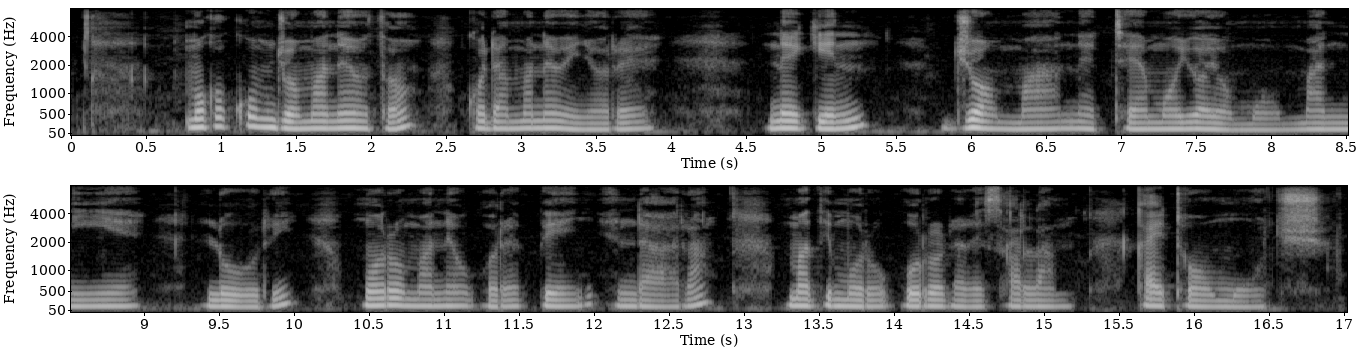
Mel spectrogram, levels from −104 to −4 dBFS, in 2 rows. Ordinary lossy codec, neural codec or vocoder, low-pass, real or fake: none; none; none; real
